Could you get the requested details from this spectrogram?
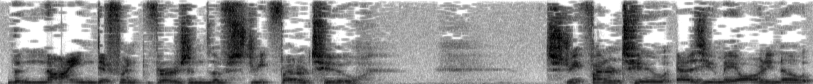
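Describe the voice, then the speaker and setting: On a low-quality recording, a video blogger records an informal audio log with a mid-range voice. The handheld recorder shifts back and forth while the speaker rambles, hesitates, and corrects themselves.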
